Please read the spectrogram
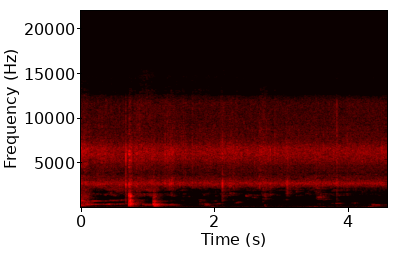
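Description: Shredded potatoes frying in oil in a karahi: a steady sizzle as they brown, with a few light scrapes and taps of a spatula against the pan in the first second or so.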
